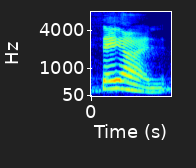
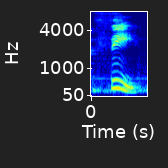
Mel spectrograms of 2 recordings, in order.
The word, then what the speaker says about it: sea: It's not Sean, and it's not si. Sea and sean, because we pronounce every vowel in Spanish.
